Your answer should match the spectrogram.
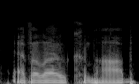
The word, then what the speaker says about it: evolocumab: Evalacumab, or Repatha, or it's probably pronounced Evalocumab, and it's spelled E-V-O-L-O-C-U-M-A-B.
